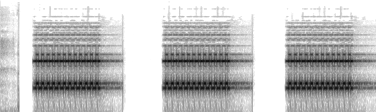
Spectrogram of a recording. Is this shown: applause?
no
